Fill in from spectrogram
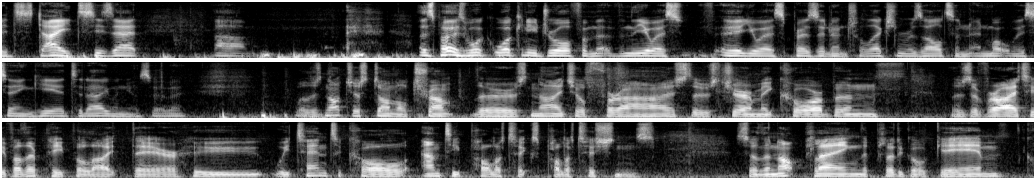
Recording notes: live from Parliament House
